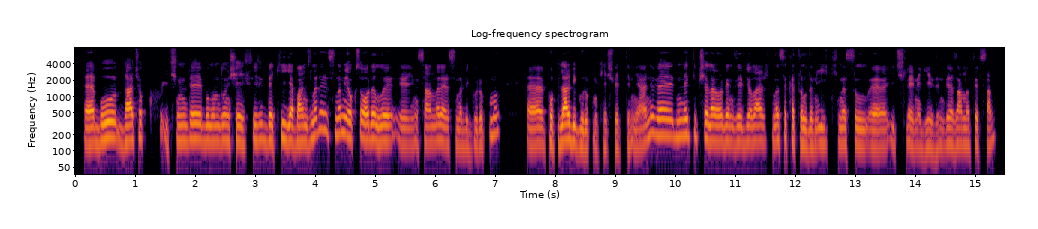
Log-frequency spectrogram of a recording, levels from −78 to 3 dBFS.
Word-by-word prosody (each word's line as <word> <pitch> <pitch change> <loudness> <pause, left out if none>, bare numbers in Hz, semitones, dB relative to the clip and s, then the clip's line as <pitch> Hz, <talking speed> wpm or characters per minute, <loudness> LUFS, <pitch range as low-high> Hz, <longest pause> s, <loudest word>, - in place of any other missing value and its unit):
Eee, 135 +1 +6
bu 165 +5 +4
daha 150 +1 +6
çok 170 +2 -7
içinde 155 +1 0
bulunduğun 150 0 0
şehirdeki 150 +2 -1
yabancılar 150 - +2
arasında 235 -5 -2
mı 215 -2 +2
yoksa 175 +1 +1
oralı, 155 -2 +4
eee, 135 -7 -5
insanlar 140 +3 -3
arasında 130 -3 -3
bir 125 - -6
grup 130 - -6
mu? 205 +4 -3 0.4
Eee, 130 0 +2
popüler 150 +2 +6
bir 145 -5 0
grup 120 -2 -3
mu - - -9
keşfettin, 120 -1 -9
yani, 195 - -2
ve 195 -1 +3
ne 185 +2 +1
tip 190 -1 -10
şeyler 160 -4 +4
organize 145 -1 +1
ediyorlar? 145 0 -1
Nasıl 150 +1 -2
katıldın? 130 -3 -1
İlk 135 0 -5
nasıl, 130 -2 -3
eee, 120 +3 -1
içlerine 125 -2 -6
girdin? 120 +1 -8
Biraz 135 -1 -2
anlatırsan. 130 +5 -4
145 Hz, 155 wpm, -23 LUFS, 130-160 Hz, 0.4 s, Eee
